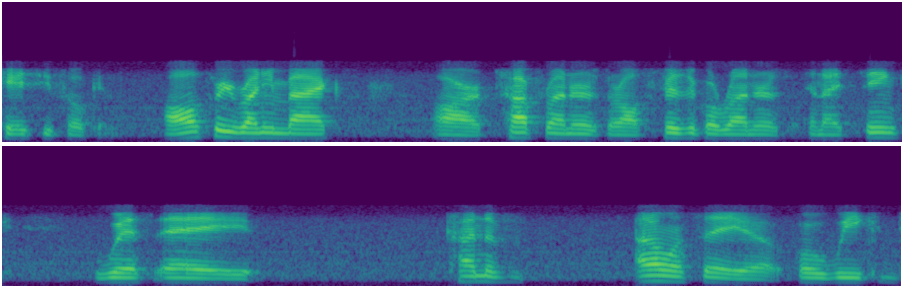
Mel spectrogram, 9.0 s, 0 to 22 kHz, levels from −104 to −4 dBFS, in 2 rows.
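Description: No technical faults can be heard in this recording.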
